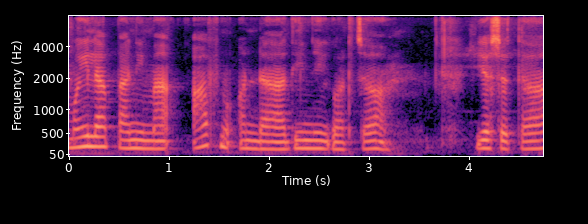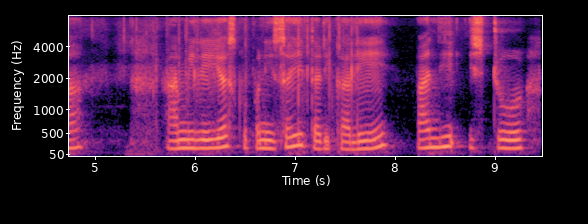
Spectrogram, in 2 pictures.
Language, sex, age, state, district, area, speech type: Nepali, female, 45-60, West Bengal, Darjeeling, rural, spontaneous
